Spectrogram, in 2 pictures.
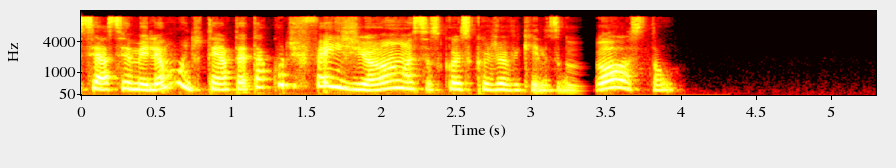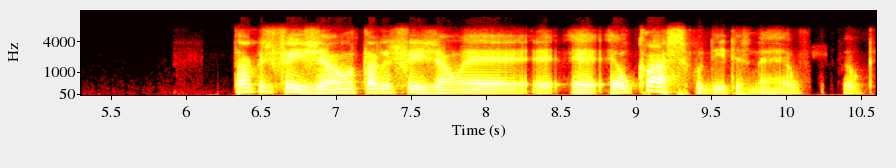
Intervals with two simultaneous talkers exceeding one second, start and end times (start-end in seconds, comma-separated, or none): none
